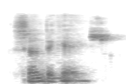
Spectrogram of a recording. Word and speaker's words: Shunda: So, so who is and is it Shondaanda? I want to make sure I'm pronouncing your name correctly. Shand.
